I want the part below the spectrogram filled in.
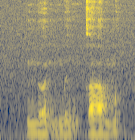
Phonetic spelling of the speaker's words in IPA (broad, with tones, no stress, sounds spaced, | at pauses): n̪ ɵ˨˩ n m ɪ˨˩ ŋ k ɐ˨˥ m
